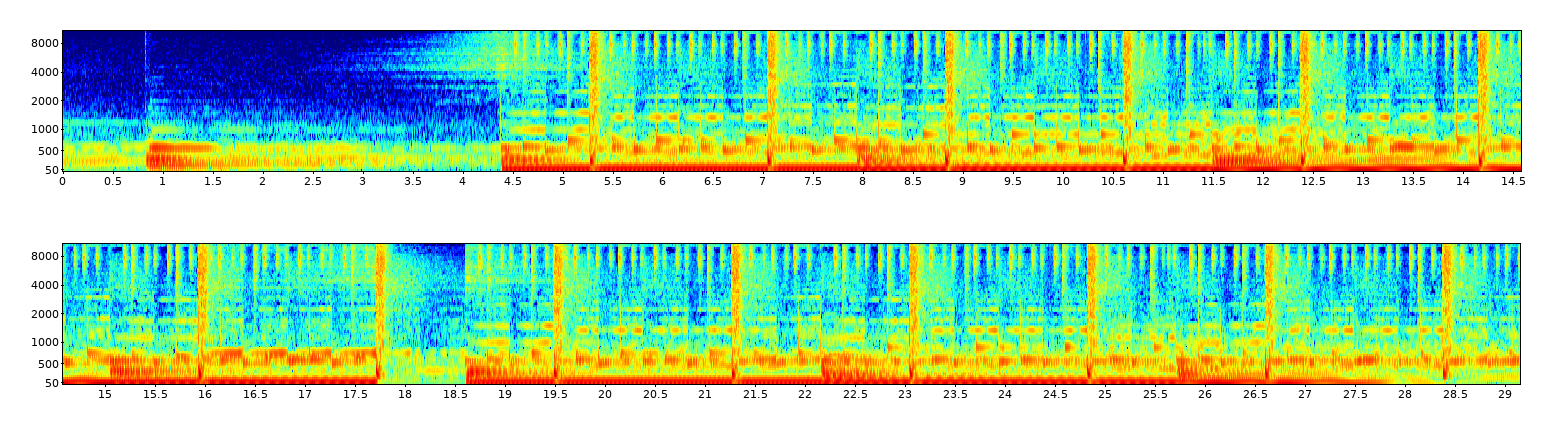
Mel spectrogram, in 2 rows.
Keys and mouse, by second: 2.6 KP_3, 3.7 shift+drag, 4.0 shift+s, 5.8 shift+a, 8.2 z, 8.9 shift+drag, 9.7-11.5 drag, 12.4 Tab, 12.8 a, 13.3 a, 13.6 r, 16.1 s, 17.5 s, 18.3 g, 19.6 shift+click, 20.4 s, 22.5 g, 24.0 s, 25.3 g, 27.2-27.5 shift+drag, 28.3 s.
